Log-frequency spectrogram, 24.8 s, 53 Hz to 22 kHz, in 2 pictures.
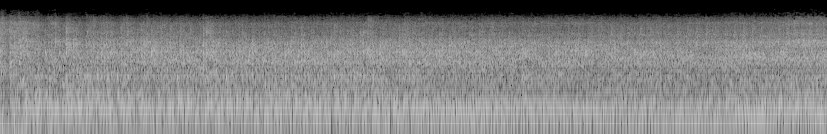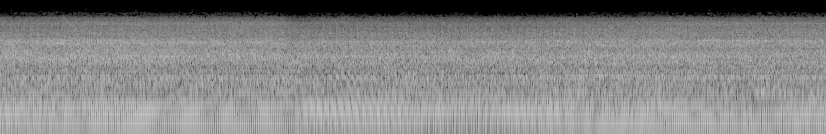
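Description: Branson 2515h compact tractor's diesel engine running steadily, its engine note shifting up and down a few times as it works.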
